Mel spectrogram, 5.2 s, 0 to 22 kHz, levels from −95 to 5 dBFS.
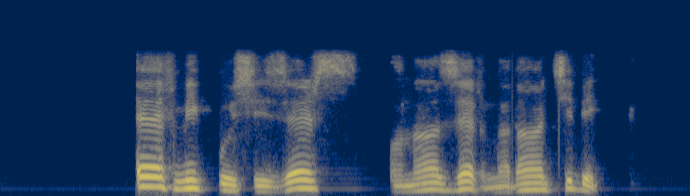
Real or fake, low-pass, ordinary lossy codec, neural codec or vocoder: real; 7.2 kHz; Opus, 32 kbps; none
